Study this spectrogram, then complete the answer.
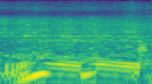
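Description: A motorcycle engine that has just been restarted while running on turpentine oil instead of petrol idles loud and close, with a steady low throb and a slight rev.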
